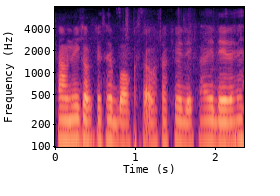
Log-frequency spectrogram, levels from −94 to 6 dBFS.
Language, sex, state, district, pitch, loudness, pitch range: Hindi, male, Madhya Pradesh, Umaria, 110 Hz, -18 LUFS, 105-115 Hz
